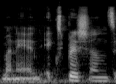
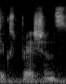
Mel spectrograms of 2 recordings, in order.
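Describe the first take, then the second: First: Said in the usual way. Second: The word expressions breathed out as a soft unvoiced whisper; whispered echo. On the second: Shown as a demonstration. Actress explaining ad work to interviewer, whispered echo. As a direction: whisper expressions back to yourself.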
